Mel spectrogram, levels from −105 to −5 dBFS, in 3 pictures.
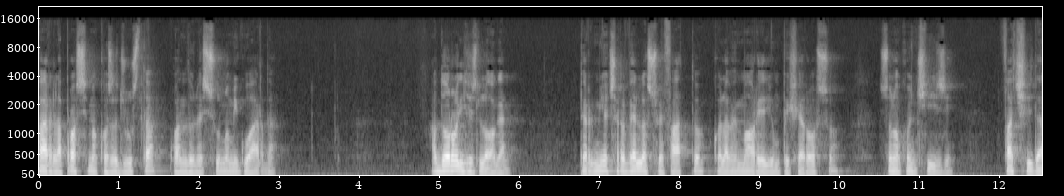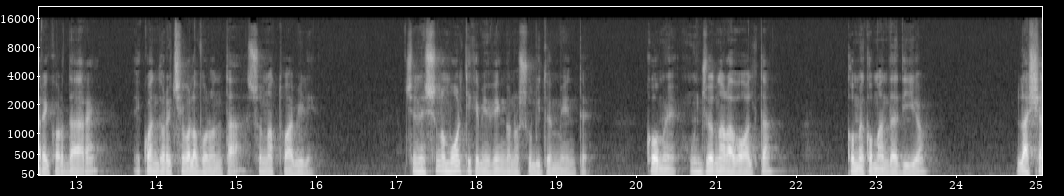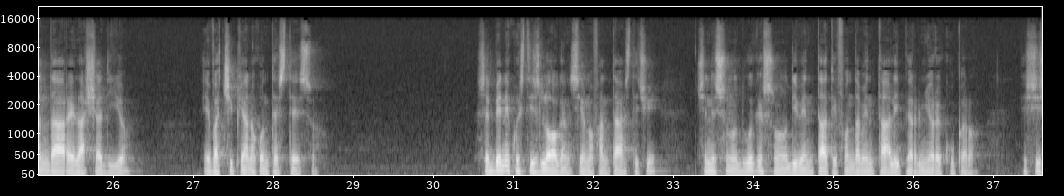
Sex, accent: male, Italian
